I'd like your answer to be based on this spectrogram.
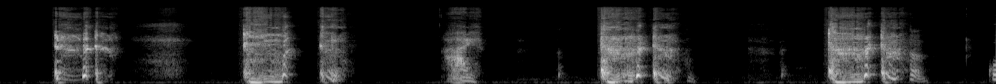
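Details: Adult woman with a persistent night-time barking cough: about six loud, harsh bursts, some doubled, with quiet breaths between, during a live stream.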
